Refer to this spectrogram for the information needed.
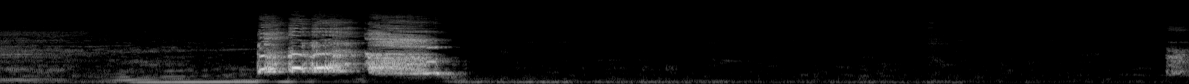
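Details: White rooster with a loud crow in two bursts, a short harsh opening followed by a longer held part, preceded by a low droning noise and followed by a long quiet stretch.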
